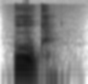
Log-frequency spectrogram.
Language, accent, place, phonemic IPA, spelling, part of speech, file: German, Germany, Berlin, /buːk/, buk, verb, De-buk.ogg
- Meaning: first/third-person singular preterite of backen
